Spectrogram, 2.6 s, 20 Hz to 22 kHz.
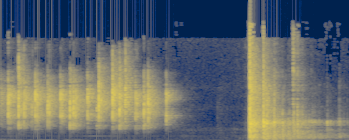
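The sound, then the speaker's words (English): Dice rattle quickly and rhythmically as they're shaken for two attack rolls in a tabletop game, then after a brief pause clatter loudly onto a hard surface and settle with a fading scatter of clicks, with no voices. “That's a 19 and a 14. The 19 hits. All right. That's the wrong dice.”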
